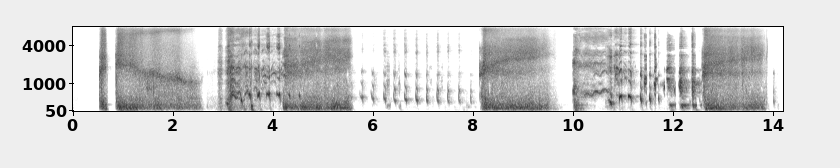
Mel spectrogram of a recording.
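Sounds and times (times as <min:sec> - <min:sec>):
voice imitating bird lekking display hissing: 0:00.6 - 0:02.6, 0:04.1 - 0:06.6, 0:08.1 - 0:09.7, 0:12.2 - 0:14.0
laughter: 0:03.0 - 0:08.2, 0:10.4 - 0:12.7.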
